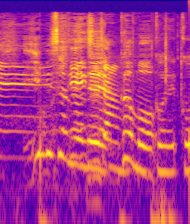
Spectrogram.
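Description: Speech only: a high-pitched voice talking in long, drawn-out, gliding syllables.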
